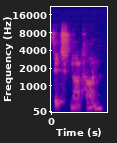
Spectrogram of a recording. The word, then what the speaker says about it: Thich Nhat Hanh: And so one of my favorite authors is, I think I'm saying it right, Thich Nhat Hanh, Yep.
